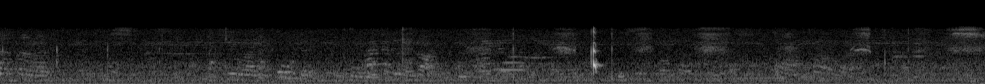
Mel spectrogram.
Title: Baby @ 9 days old with hiccup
